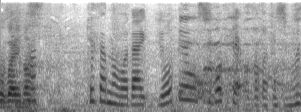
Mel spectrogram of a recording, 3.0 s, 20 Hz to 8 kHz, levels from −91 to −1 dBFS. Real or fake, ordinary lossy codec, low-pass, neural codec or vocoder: fake; none; 7.2 kHz; codec, 16 kHz in and 24 kHz out, 1.1 kbps, FireRedTTS-2 codec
